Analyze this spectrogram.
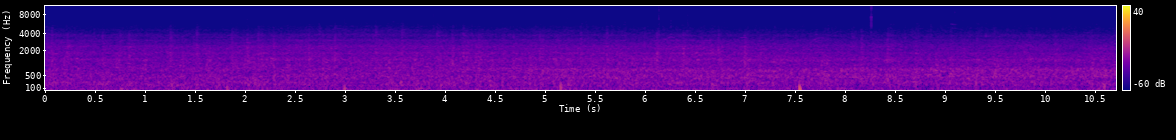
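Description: Distant diesel locomotive hauling passenger coaches along the line, a faint steady running noise. One brief knock about seven and a half seconds in.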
